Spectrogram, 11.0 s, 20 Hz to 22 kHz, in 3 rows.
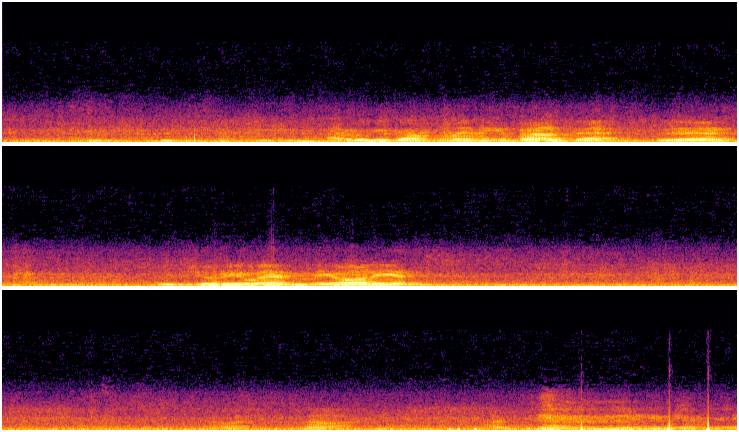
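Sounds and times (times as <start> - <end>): low hum: 0.0 - 11.0
tape hiss: 0.0 - 11.0.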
